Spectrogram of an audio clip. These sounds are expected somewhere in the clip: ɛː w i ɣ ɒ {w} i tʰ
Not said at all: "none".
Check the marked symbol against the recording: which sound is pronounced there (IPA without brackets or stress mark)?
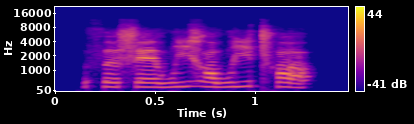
w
